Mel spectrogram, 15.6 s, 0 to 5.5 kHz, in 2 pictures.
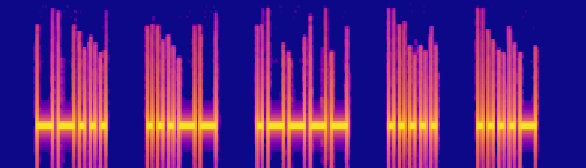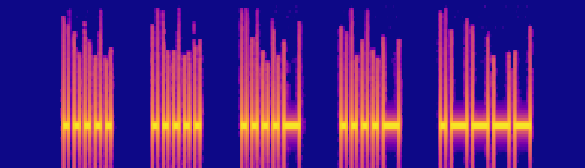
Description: Morse code, heard as a keyed tone, about 17 wpm, spaced as for 10 wpm, 680 Hz. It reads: 73154 55441
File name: k7qo / Lesson 54 (9)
